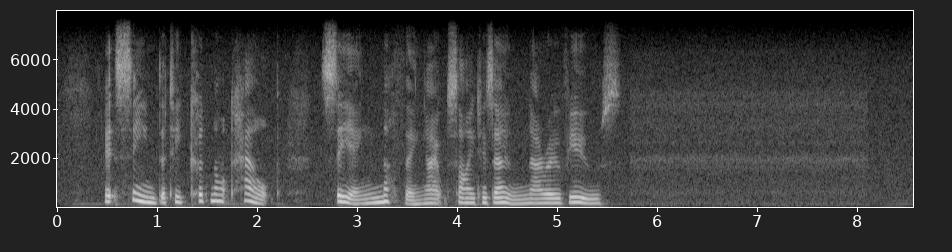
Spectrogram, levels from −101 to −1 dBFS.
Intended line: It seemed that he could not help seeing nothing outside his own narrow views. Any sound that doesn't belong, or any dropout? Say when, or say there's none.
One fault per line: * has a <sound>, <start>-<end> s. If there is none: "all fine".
all fine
